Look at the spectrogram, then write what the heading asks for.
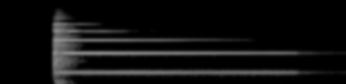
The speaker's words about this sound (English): And then we'll begin at the sound of the chime.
